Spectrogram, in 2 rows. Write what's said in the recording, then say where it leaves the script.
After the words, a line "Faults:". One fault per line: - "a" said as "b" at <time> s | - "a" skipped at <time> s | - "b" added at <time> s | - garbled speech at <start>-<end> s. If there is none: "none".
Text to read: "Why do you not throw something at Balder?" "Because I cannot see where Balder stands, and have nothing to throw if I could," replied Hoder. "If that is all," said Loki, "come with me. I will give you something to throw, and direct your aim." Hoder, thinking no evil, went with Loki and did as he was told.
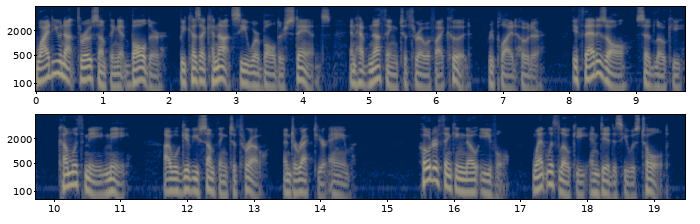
"Why do you not throw something at Balder?" "Because I cannot see where Balder stands, and have nothing to throw if I could," replied Hoder. "If that is all," said Loki, "come with me me. I will give you something to throw, and direct your aim." Hoder, thinking no evil, went with Loki and did as he was told.
Faults:
- "me" added at 10.8 s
